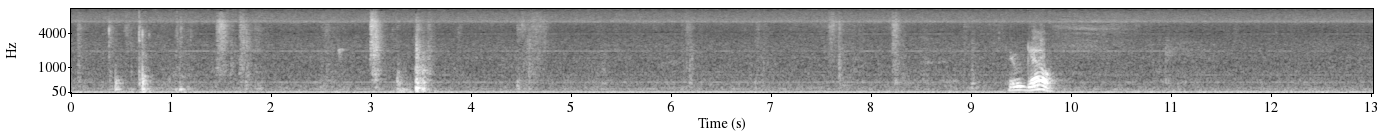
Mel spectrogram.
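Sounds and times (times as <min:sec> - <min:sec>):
objects knocking on a work table: 0:03.2 - 0:03.7.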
